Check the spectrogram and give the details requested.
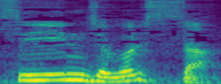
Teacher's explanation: সিনটা যখন উচ্চারণ করবেন জিহ্বাটা নিচে দাঁতে লাগিয়ে সিন উচ্চারণ করবেন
